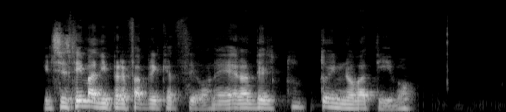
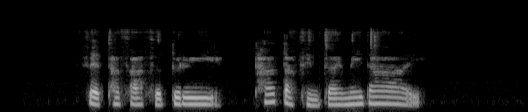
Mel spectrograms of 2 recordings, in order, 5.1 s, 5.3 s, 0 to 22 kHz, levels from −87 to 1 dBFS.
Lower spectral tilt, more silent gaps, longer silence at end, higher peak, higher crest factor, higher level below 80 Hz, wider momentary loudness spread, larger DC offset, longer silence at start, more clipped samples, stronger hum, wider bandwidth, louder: about the same, -6.5 dB/octave vs -6 dB/octave; first, 3.06-3.11 s vs none; second, 0.95 s vs 1.1 s; first, -4 dBFS vs -14 dBFS; about the same, 20 dB vs 20 dB; first, -58 dBFS vs -84 dBFS; first, 19 LU vs 9 LU; neither; second, 0.45 s vs 0.9 s; neither; neither; first, 10.5 kHz vs 9 kHz; first, -22 LUFS vs -33 LUFS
